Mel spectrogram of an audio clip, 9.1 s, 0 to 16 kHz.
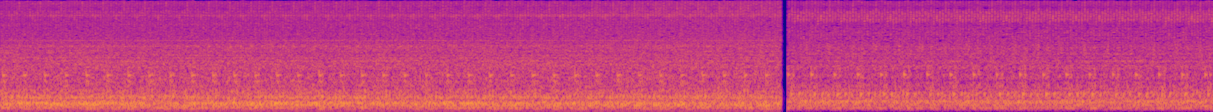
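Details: BMW M62B44TU V8 with stock exhaust, timing chain tensioner (BMW part 11317531813) replaced with an aftermarket INA part; steady idle with a light, busy metallic clatter on top, a timing chain rattle typical of a slack chain.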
